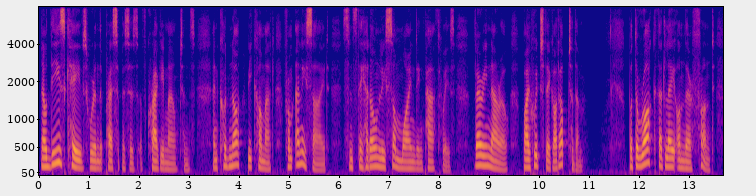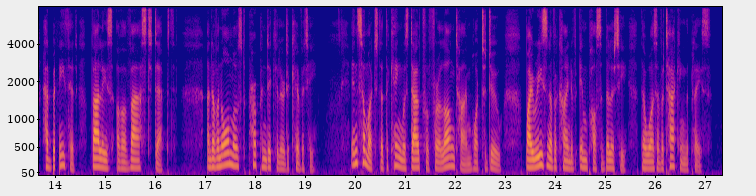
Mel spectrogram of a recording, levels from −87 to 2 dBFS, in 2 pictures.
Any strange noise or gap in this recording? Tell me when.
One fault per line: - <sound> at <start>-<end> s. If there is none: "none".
- dropout at 14.0-14.1 s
